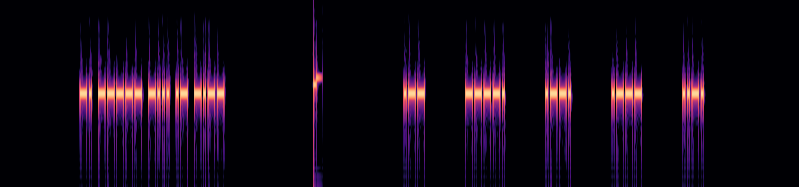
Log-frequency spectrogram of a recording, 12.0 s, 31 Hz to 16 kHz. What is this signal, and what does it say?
Morse code, heard as a keyed tone, about 36 wpm, spaced as for 18 wpm, 700 Hz. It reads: N0BAY W9PJF
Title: USA Call Signs - 5 Characters - 6x Character Spacing - 35wpm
